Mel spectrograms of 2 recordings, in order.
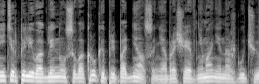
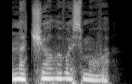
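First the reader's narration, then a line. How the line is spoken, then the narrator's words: Whisper. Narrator (Russian): прошептала она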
